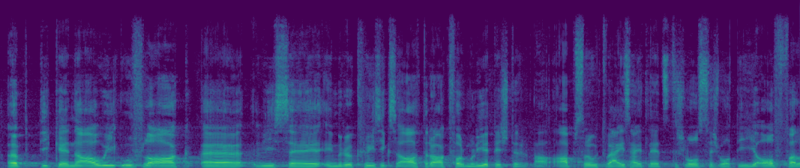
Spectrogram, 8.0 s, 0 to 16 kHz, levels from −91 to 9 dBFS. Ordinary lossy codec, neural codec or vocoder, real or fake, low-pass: none; vocoder, 44.1 kHz, 128 mel bands, Pupu-Vocoder; fake; 14.4 kHz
